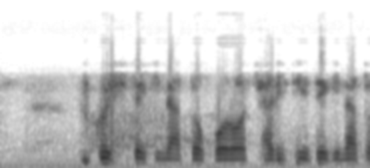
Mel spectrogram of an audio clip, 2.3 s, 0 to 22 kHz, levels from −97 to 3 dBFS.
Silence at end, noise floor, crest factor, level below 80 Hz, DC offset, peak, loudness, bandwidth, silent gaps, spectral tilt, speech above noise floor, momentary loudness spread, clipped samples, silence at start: 0 s; -49 dBFS; 16 dB; -58 dBFS; under 0.1%; -10 dBFS; -25 LUFS; 9 kHz; none; -6 dB/octave; 24 dB; 3 LU; under 0.1%; 0.2 s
